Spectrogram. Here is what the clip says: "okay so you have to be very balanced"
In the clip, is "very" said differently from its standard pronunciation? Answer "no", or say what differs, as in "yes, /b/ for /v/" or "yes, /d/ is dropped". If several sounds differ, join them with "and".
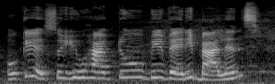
no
